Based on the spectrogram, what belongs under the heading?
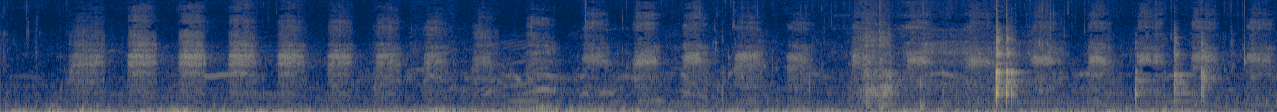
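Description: A bird calling in a rapid, even series of short calls, about four a second, with a sharp knock about three quarters of the way through.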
